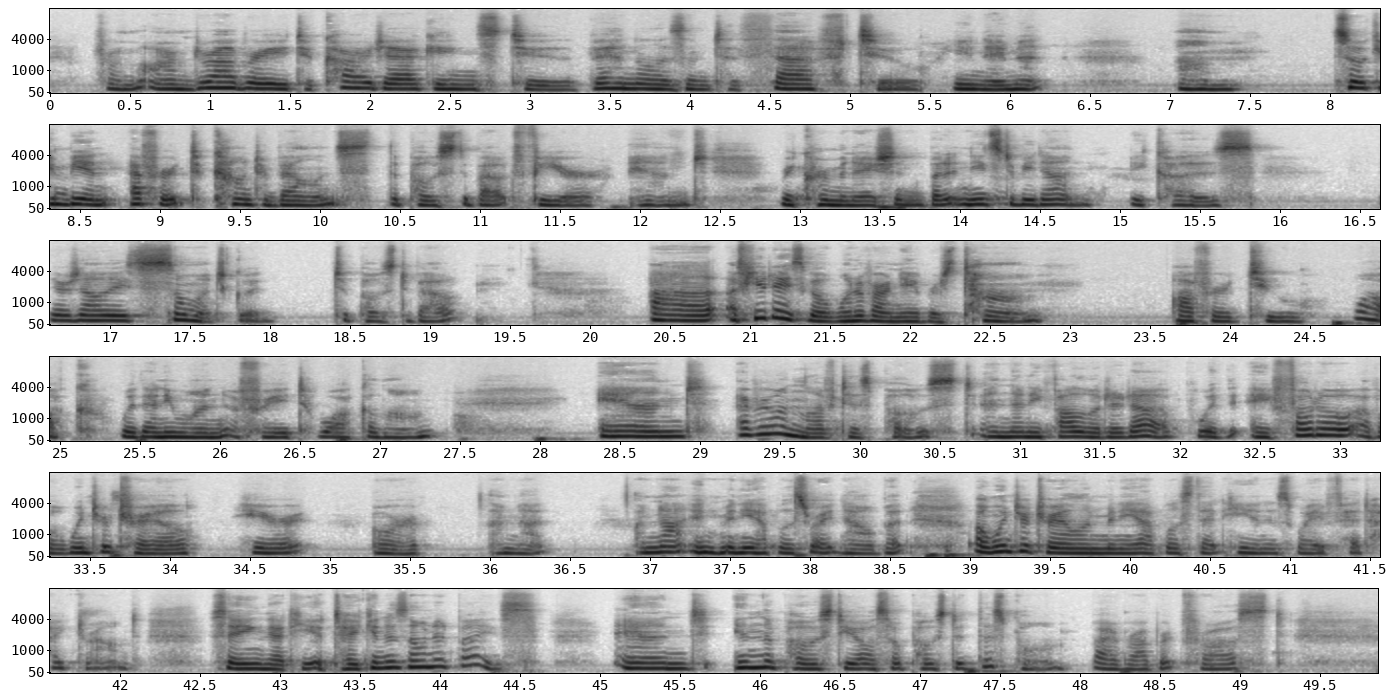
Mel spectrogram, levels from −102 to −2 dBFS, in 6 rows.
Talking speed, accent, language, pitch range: 150 wpm, American, English, 190-230 Hz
